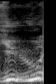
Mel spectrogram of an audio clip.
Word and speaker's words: U: just oo or but u. In fact, that's the name of the letter. We call it u, not oo today in English.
